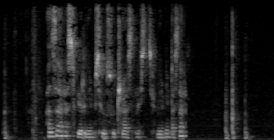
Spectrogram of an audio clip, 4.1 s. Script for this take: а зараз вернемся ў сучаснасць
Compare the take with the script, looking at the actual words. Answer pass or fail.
fail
